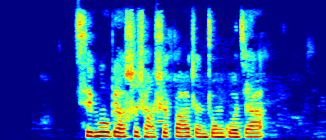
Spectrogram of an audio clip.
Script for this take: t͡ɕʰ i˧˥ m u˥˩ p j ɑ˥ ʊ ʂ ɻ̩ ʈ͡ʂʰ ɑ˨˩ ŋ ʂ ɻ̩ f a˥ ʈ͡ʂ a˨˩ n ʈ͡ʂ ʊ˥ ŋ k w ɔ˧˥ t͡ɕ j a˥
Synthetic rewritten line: t͡ɕʰ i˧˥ m u˥˩ p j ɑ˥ ʊ ʂ ɻ̩ ʈ͡ʂʰ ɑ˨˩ ŋ ʂ ɻ̩ f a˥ ʈ͡ʂ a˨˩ n ʈ͡ʂ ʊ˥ ŋ k w ɔ˧˥ t͡ɕ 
